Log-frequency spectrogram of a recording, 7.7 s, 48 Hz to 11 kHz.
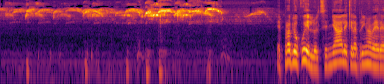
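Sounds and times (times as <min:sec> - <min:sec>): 
common swifts screeching flying among buildings in a harbour area: 0:00.0 - 0:05.7
speech: 0:05.6 - 0:07.6.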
